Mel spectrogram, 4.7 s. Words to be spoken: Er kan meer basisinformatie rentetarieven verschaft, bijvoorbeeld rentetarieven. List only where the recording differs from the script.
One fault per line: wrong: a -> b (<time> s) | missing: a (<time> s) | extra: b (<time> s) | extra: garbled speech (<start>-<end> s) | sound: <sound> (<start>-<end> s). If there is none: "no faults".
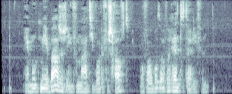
wrong: kan -> moet (0.6 s)
wrong: rentetarieven -> worden (1.9 s)
extra: over (3.2 s)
